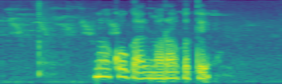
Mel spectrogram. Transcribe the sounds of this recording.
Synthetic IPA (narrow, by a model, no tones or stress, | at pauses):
nuɐkoɡalmɐɾaːɡot̪e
